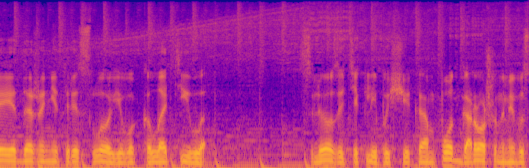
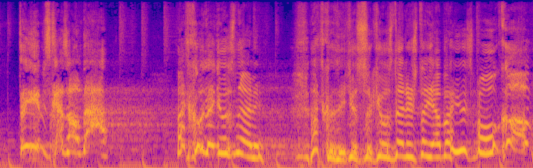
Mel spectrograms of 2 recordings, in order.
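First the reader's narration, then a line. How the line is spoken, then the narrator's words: Shrieked, choking. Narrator (Russian): Взвизгнул Иван и захлебнулся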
